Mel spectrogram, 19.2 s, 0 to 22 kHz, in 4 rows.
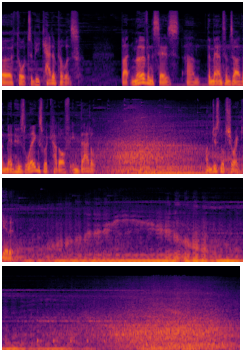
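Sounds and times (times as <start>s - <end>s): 
speech: 0.0s - 1.6s, 2.4s - 7.2s, 8.9s - 10.1s
low roadway rumble: 4.5s - 19.2s
passing vehicle whine: 5.0s - 19.2s
cars swishing past on a roadway: 6.0s - 10.2s, 15.2s - 19.2s.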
